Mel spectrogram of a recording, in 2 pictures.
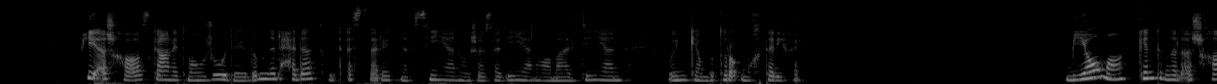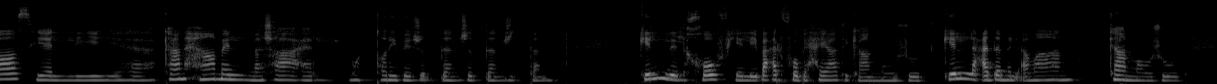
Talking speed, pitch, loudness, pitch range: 90 wpm, 200 Hz, -43 LUFS, 185-220 Hz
